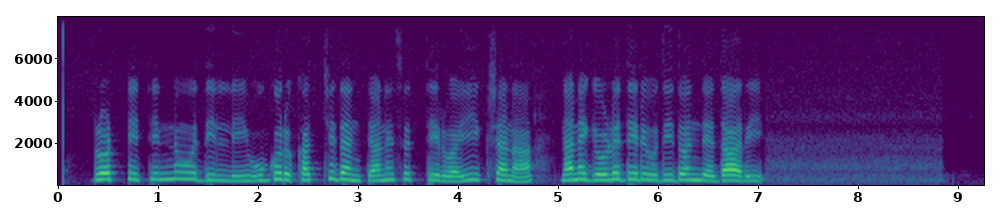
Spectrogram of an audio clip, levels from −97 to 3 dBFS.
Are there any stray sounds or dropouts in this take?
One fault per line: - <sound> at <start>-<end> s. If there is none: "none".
none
